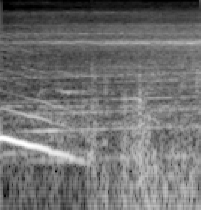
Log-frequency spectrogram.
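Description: Zamperla Air Race flat ride in motion, heard from on board: a steady low rumble of wind and ride noise, with a single long pitched tone sliding down in pitch during the first second.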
